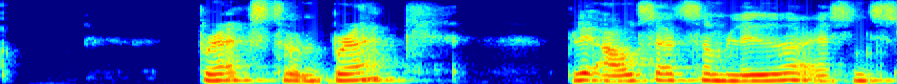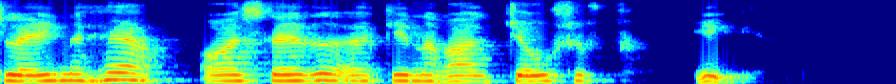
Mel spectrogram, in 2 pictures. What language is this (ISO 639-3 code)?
dan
